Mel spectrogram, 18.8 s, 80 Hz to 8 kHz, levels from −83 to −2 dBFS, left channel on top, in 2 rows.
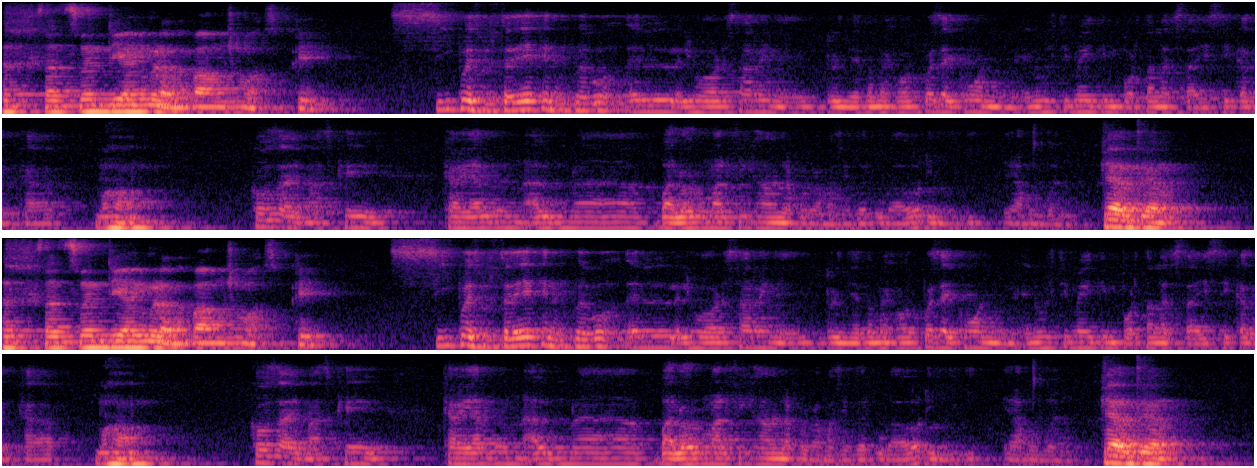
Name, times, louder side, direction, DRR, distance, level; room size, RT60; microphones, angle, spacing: voice 1, 0.0-2.4 10.1-10.5 17.6-18.1, equal, 15° right, 1 dB, 1.4 m, -23 dB
voice 2, 2.9-9.8 11.3-12.3 12.7-17.5, equal, 35° right, 1 dB, 1.2 m, -33 dB
29.5 x 9.8 x 3.1 m, 0.97 s
head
